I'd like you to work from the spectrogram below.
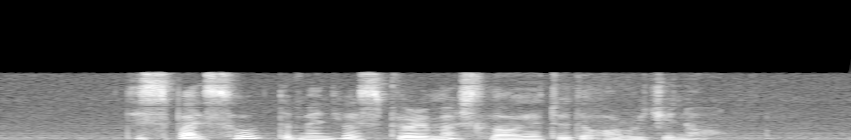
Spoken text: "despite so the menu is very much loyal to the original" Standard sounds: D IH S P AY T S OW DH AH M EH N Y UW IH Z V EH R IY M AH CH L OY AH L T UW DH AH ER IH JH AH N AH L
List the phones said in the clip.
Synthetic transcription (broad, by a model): D IH S P AY T S OW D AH M EH N Y UW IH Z V EH R IY M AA CH L OY AH T UW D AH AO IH JH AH N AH L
